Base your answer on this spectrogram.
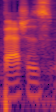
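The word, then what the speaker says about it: Bashas': Bosch's. It's owned by them. – Bash's? – It's owned by them, it's but Bash's. It's not them. Oh, Bash's. It's spelled like Bauhaus, but with like a missing U.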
